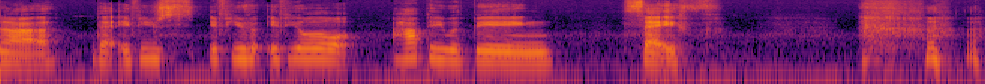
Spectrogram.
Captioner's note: laughs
